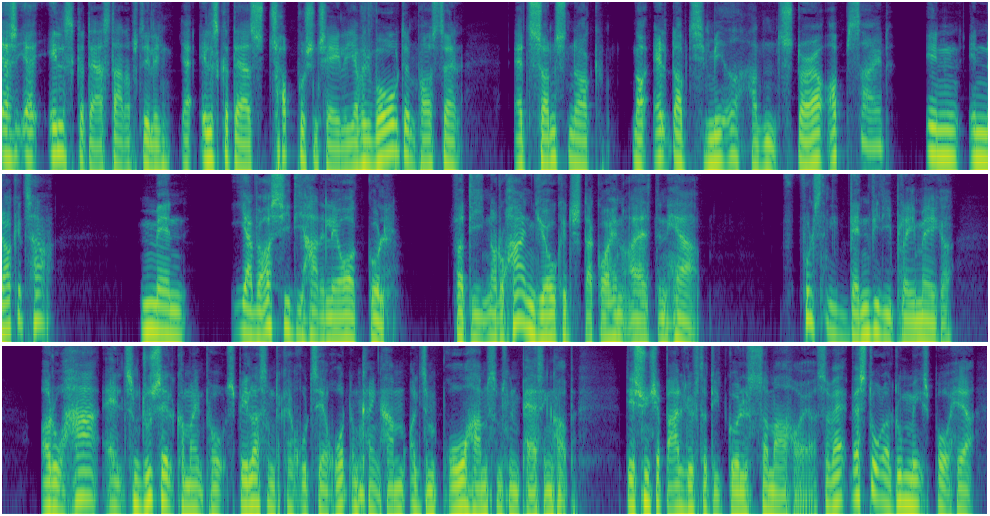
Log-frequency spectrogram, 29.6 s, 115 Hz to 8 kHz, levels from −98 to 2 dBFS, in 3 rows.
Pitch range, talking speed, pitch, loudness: 110-145 Hz, 205 wpm, 125 Hz, -20 LUFS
